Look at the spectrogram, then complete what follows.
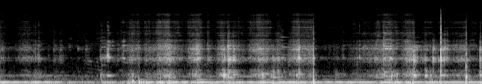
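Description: Metal mounting gear being handled and scraped by hand right at the microphone, with irregular knocks and rattles, over the steady low hum of the vehicle's engine.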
